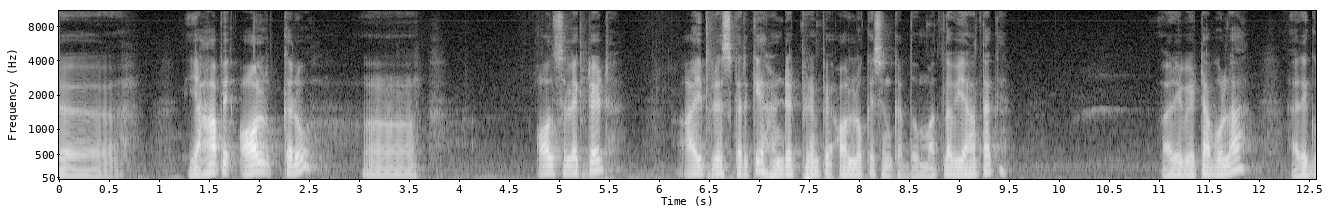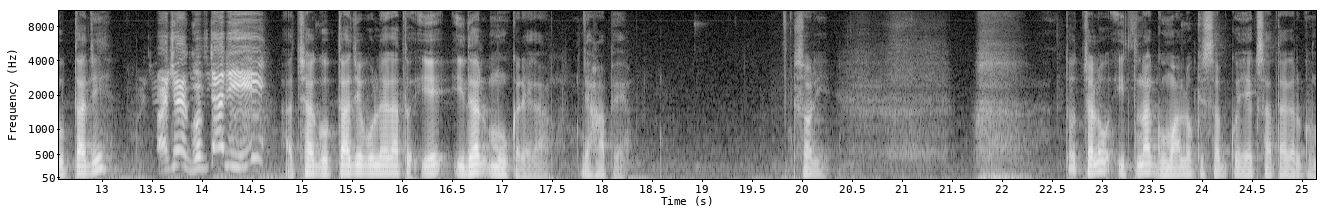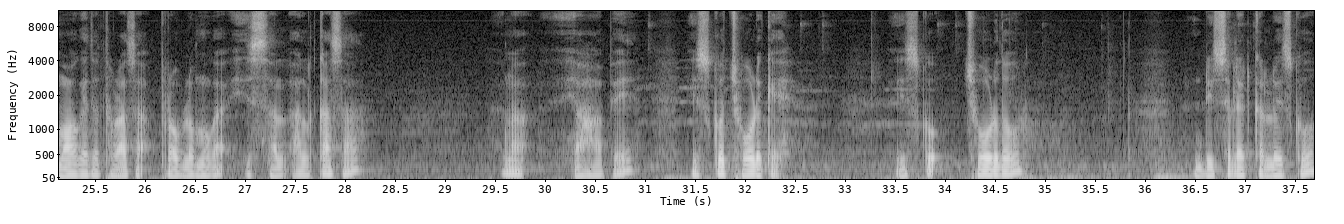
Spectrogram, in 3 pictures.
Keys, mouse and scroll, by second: 4.3 a, 5.5 i, 7.8-11.8 drag, 12.2 space, 13.5 space, 14.3-17.2 drag, 18.1 click, 22.8 click, 23.2 click, 31.6 ctrl+click, 33.0 ctrl+click, 33.7 scroll up 2, 34.0-34.7 shift+middle drag, 36.0 shift+click, 37.4-37.6 middle drag.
